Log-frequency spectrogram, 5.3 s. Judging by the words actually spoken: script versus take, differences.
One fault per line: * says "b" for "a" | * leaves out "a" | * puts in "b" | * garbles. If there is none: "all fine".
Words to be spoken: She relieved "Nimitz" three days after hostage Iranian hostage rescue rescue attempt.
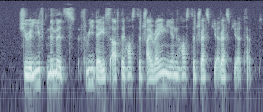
all fine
